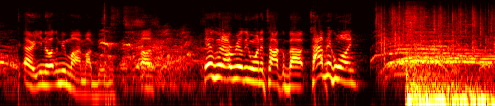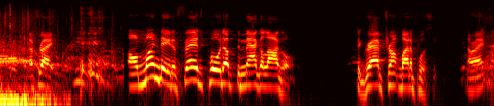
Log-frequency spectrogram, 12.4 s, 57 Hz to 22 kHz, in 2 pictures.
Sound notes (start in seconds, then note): 4.6 cheers and applause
